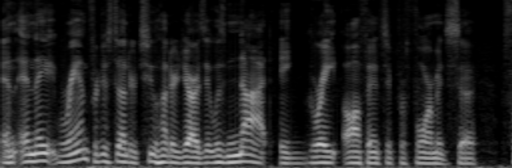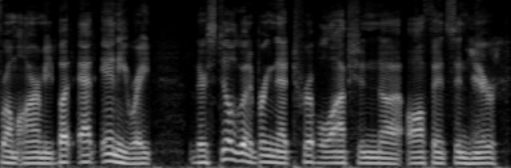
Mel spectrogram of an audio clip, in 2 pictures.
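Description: Male sports podcast host, lower-pitched voice, casual sports talk, dry close sound. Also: fairly even intonation, normal speed, no room sound.

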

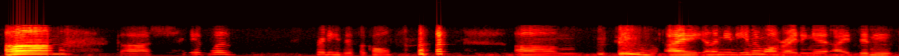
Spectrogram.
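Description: A woman's voice: medium pitch, slow pace, long pauses, slight background noise. A young woman from the Midwest, an author being interviewed, talking in a chatty way with frequent laughs and fillers. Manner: chatty, laughs often, many fillers and restarts. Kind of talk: casual interview chat. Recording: phone-like narrow sound.

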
